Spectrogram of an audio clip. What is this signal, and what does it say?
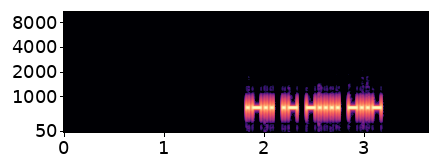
Morse code, heard as a keyed tone, about 40 wpm, 700 Hz. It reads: LA6X
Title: DXCC-100 Call Signs - 4 Characters - 40wpm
